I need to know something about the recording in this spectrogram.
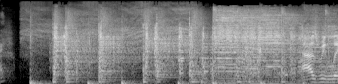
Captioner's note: spraying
